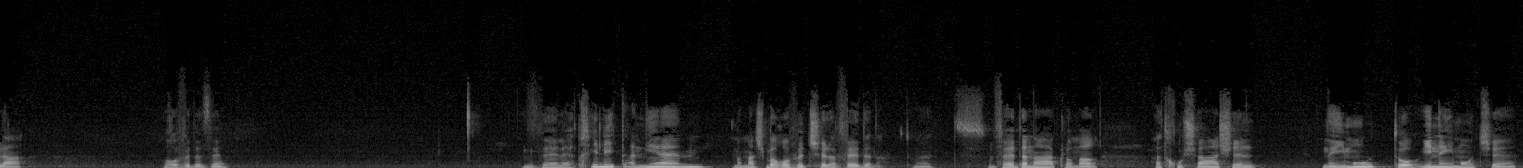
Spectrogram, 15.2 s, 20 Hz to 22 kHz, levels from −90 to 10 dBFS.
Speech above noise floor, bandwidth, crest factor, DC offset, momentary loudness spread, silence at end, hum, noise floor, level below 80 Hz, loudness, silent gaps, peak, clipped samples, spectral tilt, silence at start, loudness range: 34 dB; 11 kHz; 20 dB; under 0.1%; 17 LU; 0.1 s; none; -66 dBFS; -80 dBFS; -33 LUFS; none; -14 dBFS; under 0.1%; -6 dB/octave; 0 s; 12 LU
